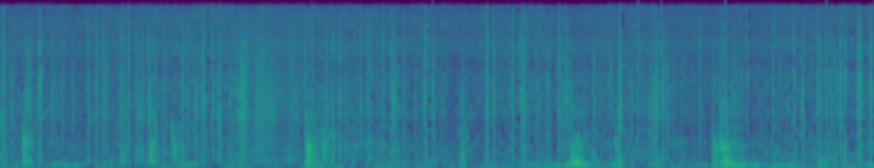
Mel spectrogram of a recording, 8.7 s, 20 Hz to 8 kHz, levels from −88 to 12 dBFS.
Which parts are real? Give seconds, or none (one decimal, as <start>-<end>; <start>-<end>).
0.0-2.4; 3.0-8.7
